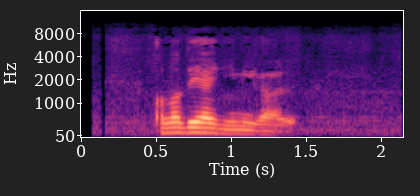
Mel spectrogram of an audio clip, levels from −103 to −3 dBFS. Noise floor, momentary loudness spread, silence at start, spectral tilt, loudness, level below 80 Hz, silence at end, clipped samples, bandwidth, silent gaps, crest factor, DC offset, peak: -55 dBFS; 13 LU; 0.55 s; -7 dB/octave; -23 LUFS; -68 dBFS; 0.7 s; under 0.1%; 7.8 kHz; none; 18 dB; under 0.1%; -8 dBFS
